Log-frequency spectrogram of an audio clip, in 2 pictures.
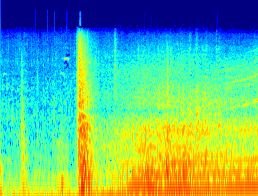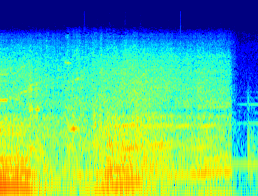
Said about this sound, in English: Just get in the car.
